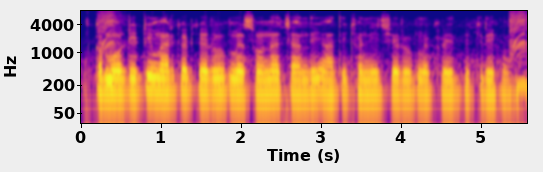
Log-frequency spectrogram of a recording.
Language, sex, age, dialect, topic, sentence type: Bhojpuri, male, 18-24, Southern / Standard, banking, statement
